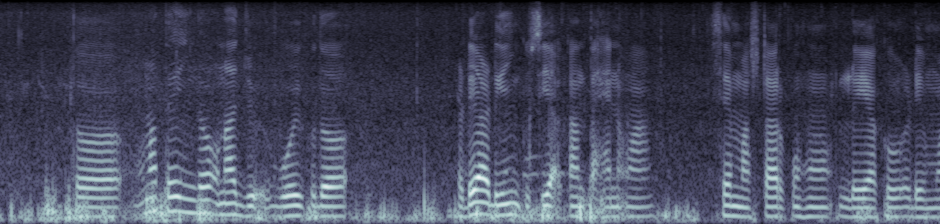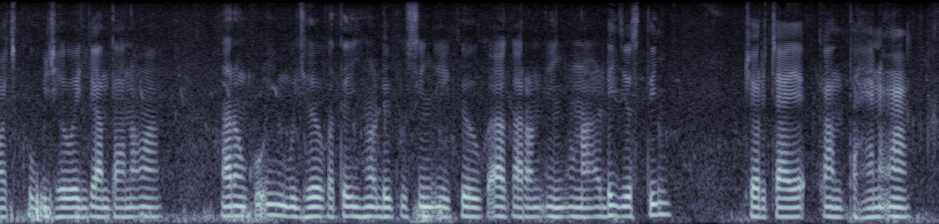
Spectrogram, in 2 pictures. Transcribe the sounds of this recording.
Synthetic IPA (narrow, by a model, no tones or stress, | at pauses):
t̪ɔɔnat̪ɛiɲd̪ɔːnabojkɔd̪ɔ | əɖɛəɖɡiɲkusija̰ʔkant̪aɦɛnɔ̰ʔa | sɛmasʈaɾkɔɦɔ̃ləjakɔəɖɛmɔt͡ʃkɔbud͡ʒʱəwəɲkant̪aɦɛnɔʔa | aɾɔŋkuʔiɲbud͡ʒʱəwkat̪ɛiɲɦɔ̃əɖikusiɲikəwkaʔakaɾɔniɲɔnaəɖid͡ʒəst̪iɲ | t͡ʃɔɾt͡ʃajɛʔkant̪aɦɛnɔ̰ʔa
